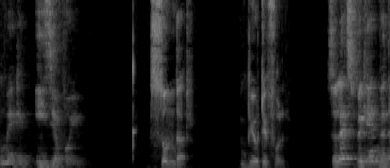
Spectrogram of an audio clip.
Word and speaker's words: सुंदर: Yes, so today I'm going to tell you how you can pronounce these hard words, and don't worry, I'm going to make it easier for you. Sundar, beautiful.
